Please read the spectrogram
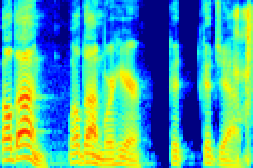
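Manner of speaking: offhand, heavily sarcastic, swooping pitch. Voicing the ship after a rough landing: nonchalant, sarcastic. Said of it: "very nonchalantly, but still sarcastic as hell".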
